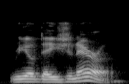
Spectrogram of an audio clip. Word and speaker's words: Rio de Janeiro: He says, Rio de Janeiro. And Pat said, what? Rio de Janeiro. Rio Janeiro.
